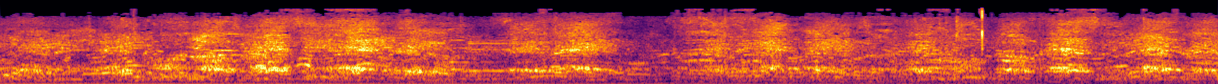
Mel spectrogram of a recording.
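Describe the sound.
Hundreds of Venezuelans shout and chant in protest at Plaza de las Cortes outside the Congress, a dense mass of overlapping voices with rhythmic chanted phrases over steady crowd babble.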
